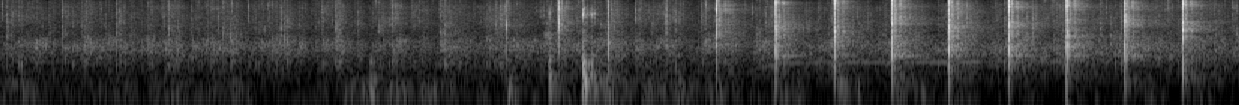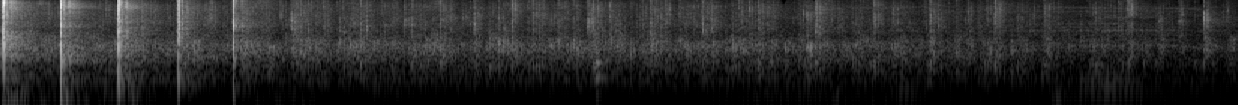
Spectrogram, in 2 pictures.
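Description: Audience applauding, with one person's loud hand claps close to the microphone, about four a second, from about three seconds in until about seven seconds in; the applause then thins out.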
